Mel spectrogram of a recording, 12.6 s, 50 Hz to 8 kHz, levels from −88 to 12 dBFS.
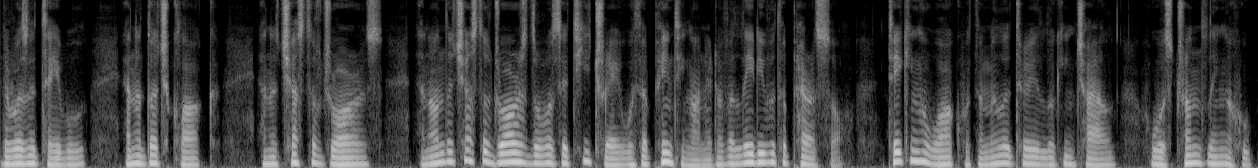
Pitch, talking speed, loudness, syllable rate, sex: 130 Hz, 230 wpm, -17 LUFS, 5.8 syllables/s, male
